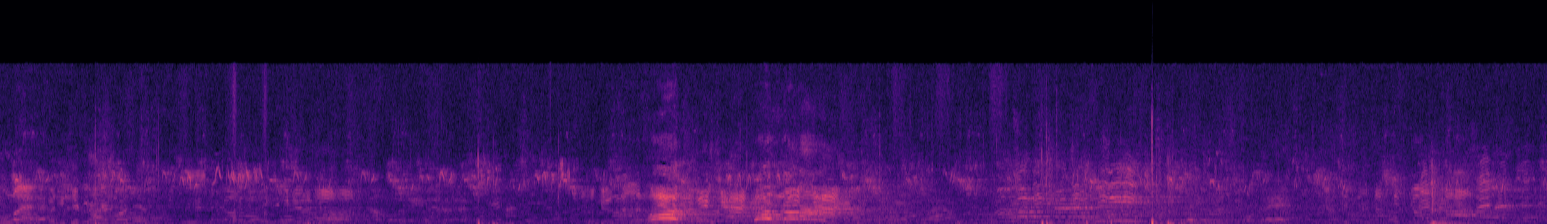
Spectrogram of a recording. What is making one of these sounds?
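A football is kicked with dull thuds outdoors.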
